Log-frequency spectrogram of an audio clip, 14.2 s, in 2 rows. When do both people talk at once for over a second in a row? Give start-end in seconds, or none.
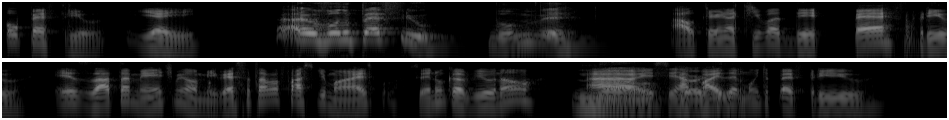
11.4-12.7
